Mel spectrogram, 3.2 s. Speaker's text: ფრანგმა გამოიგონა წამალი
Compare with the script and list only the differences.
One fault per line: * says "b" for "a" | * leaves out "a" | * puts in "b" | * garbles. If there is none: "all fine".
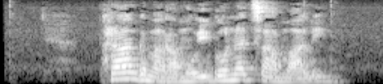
all fine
